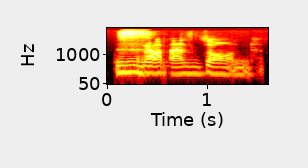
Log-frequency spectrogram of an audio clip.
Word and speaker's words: Ramazan: How do you say it in Persian? – Ramazan. – Okay. – Yeah, it's the same, right? For South Asians, it's called Ramazan.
